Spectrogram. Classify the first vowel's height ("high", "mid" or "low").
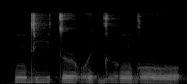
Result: high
